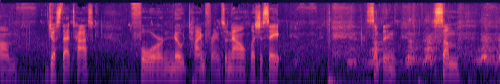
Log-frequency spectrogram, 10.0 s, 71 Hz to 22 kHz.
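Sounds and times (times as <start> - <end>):
speech: 0.0 - 2.0, 2.6 - 5.8, 6.6 - 9.4
dogs barking outdoors during a walk: 6.8 - 10.0.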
